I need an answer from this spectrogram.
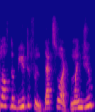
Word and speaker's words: Manju: It is Manju. It is not Manhu. It is not Manu, because that's my brother's name. It's Manju. J, you have to pronounce. It's not like Spanish where J is silent.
